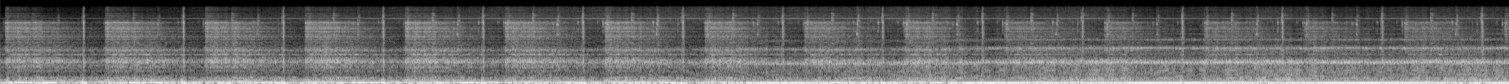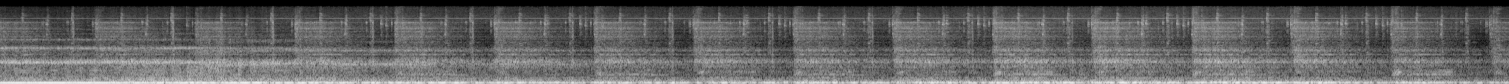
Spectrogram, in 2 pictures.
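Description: Suspense film score: a loud, heavy low drone with a high sustained tone swelling in the middle. Over it, a pendulum wall clock ticks at a steady, even pace, and everything fades near the end.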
